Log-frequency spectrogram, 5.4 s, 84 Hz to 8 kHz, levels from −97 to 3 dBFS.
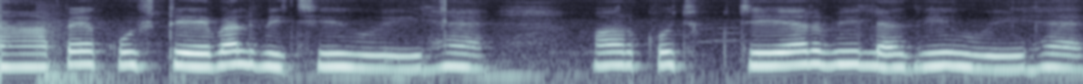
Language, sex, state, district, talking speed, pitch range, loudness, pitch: Hindi, female, Jharkhand, Ranchi, 155 wpm, 210-235 Hz, -14 LUFS, 225 Hz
